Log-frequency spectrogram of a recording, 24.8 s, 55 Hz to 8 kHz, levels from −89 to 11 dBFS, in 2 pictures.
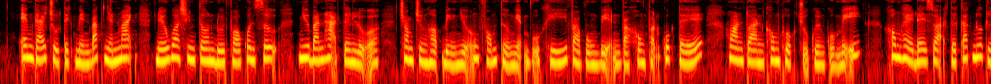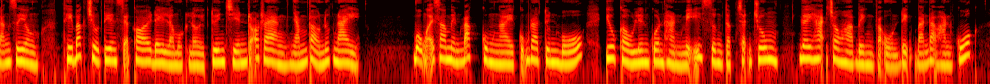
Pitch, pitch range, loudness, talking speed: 210 Hz, 190-240 Hz, -25 LUFS, 255 wpm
